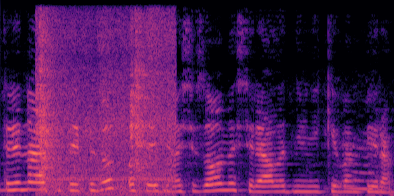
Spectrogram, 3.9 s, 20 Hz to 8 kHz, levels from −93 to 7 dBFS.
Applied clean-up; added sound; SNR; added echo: none; Mechanisms; 4 dB; reverberation time 0.2 s.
